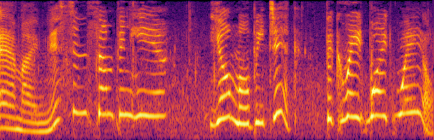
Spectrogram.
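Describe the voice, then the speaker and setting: A woman uses a cartoonish character voice at an extremely high pitch with lively intonation. She keeps a moderate pace over clear background noise. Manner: wisecracking, brash.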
